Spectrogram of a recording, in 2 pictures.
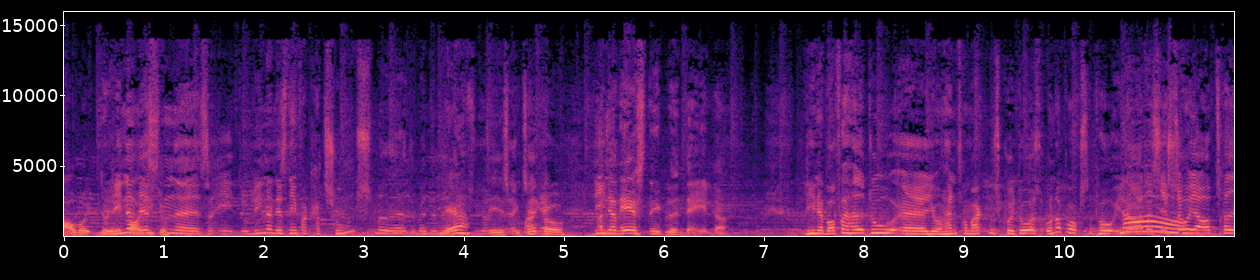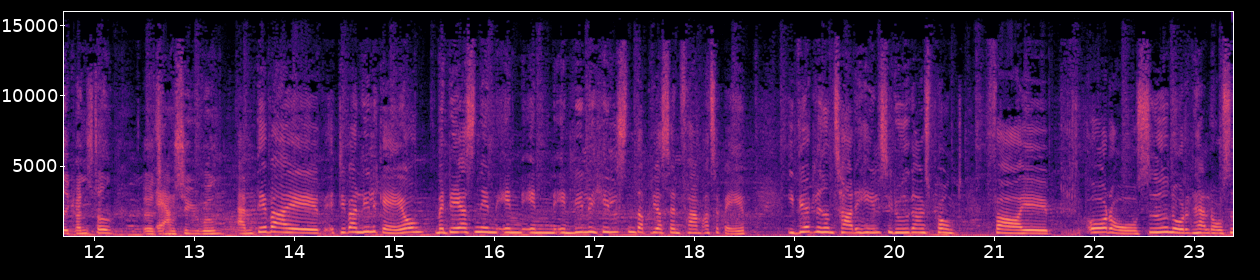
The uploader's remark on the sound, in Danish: Podcast fra en Smukfest special af Total90er sendt fra festival pladsen. På festivalen i Skanderborg.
